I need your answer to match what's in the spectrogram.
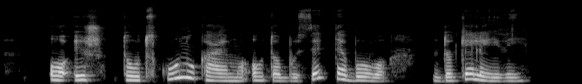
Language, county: Lithuanian, Utena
